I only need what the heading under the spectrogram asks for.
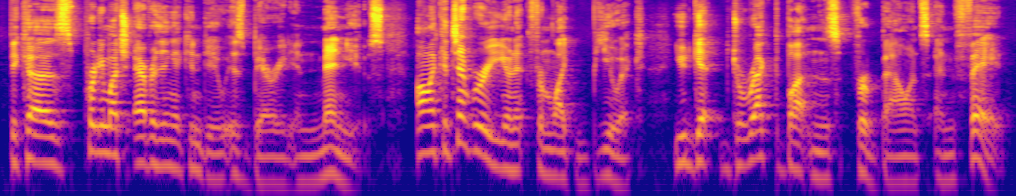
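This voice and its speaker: Animated, wry male tech reviewer. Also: mid-range voice. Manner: wry, emphatic, conversational. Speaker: video presenter reviewing retro tech. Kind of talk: scripted tech review narration with casual asides.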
